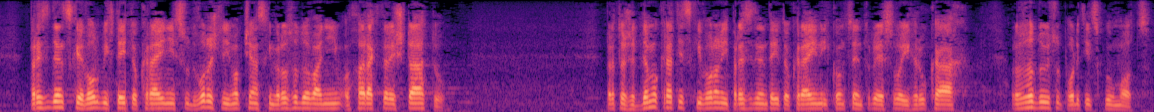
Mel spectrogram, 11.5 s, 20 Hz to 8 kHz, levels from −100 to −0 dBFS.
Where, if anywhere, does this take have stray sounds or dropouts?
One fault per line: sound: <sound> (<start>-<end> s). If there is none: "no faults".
no faults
